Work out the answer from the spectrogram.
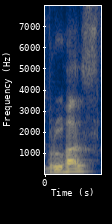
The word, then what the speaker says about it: Brujas: They're also known as La Brujas because I found out last season in Spanish it's pronounced Brujas, so I thought that was pretty cool.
